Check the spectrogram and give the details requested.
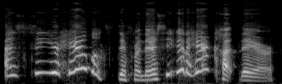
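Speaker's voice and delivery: put-on light English accent, pitched high; a gentle, high English dad noticing. Dad teasing his daughter about her haircut, light English accent. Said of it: "he has an English accent".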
